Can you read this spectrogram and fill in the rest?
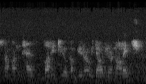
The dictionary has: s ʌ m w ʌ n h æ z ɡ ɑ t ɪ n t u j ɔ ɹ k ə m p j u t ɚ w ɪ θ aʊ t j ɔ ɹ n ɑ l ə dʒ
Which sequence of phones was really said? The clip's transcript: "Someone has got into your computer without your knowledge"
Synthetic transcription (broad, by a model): s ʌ m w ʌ n h æ z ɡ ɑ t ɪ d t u j ɔ ɹ k ə m p j u t ɚ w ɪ t aʊ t j ɔ ɹ n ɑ l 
